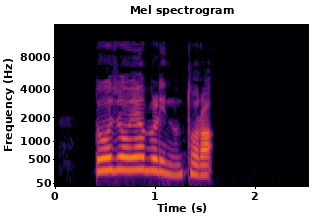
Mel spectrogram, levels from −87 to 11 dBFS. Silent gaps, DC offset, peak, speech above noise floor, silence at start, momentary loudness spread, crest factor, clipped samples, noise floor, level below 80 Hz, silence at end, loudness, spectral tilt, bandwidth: none; under 0.1%; -8 dBFS; 59 dB; 0.4 s; 7 LU; 16 dB; under 0.1%; -82 dBFS; -76 dBFS; 0.95 s; -24 LUFS; -6 dB/octave; 11.5 kHz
